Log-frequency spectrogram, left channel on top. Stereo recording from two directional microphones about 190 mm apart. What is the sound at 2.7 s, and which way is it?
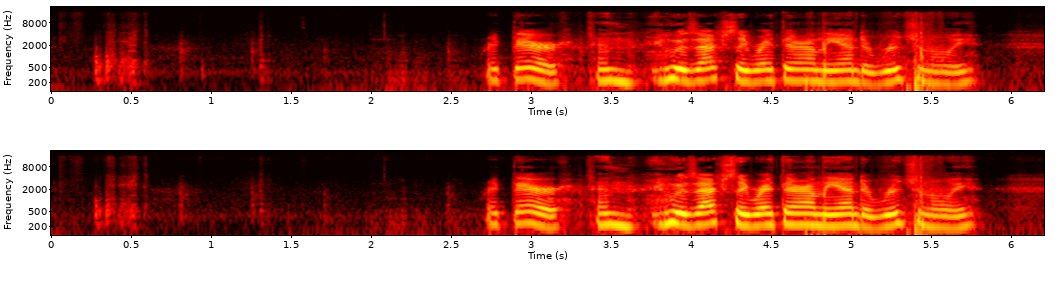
Speech, 15° right (ahead or behind).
